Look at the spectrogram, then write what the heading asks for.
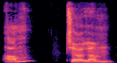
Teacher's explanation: ఆ అనుస్వారం తర్వాత చ వచ్చింది కాబట్టి చవర్గంలోని పంచమాక్షరం వస్తుంది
